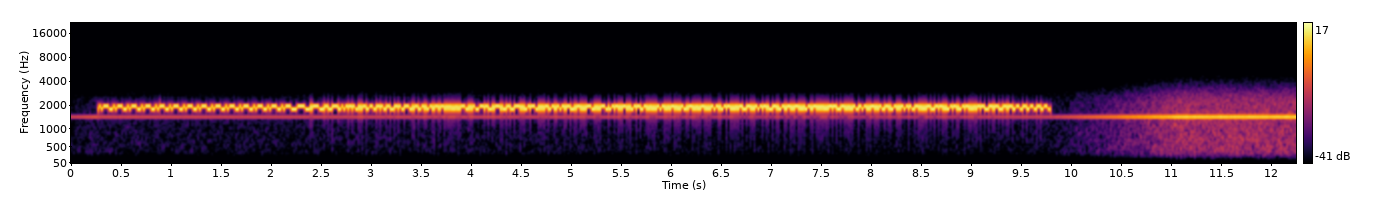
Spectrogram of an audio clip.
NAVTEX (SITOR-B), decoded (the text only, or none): ZCZC WE02 GALE WARNING 369. SE 9 TO 10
